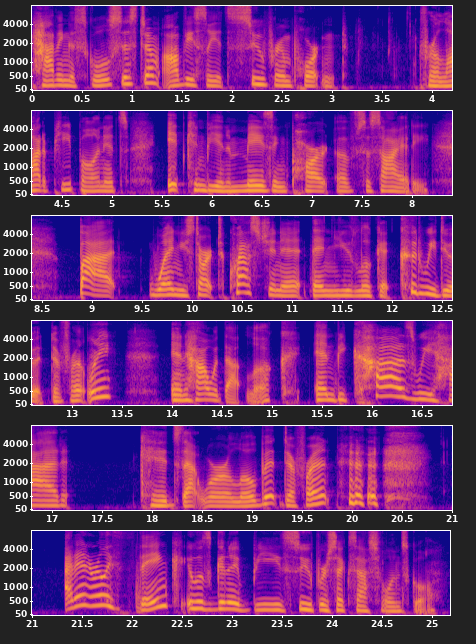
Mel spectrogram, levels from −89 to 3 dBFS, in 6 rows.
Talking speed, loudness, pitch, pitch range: 160 wpm, -20 LUFS, 180 Hz, 160-215 Hz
